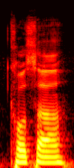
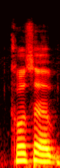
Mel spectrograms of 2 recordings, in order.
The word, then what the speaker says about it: Xhosa: honestly let's hold on let's rewind just a bit cosa sorry I said it wrong my bad cosa comes from where the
